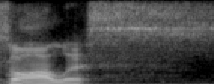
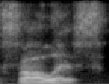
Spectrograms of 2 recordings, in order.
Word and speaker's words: Solis: I want to hear you pronounce what you think the title of Fort this game is. Solis.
